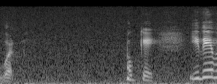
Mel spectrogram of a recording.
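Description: Speech only: short fragments of a spoken explanation around a pause, over a steady hiss of microphone noise.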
